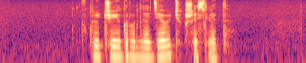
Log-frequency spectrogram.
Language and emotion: Russian, neutral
